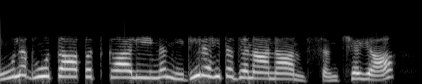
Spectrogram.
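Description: Throughout, the speech has G.729 codec damage. It fits an 8 kbit/s G.729A stream, which sounds rough and synthetic, with a 150 Hz to 3.7 kHz band and nothing above 3.8 kHz.

From 0.31 s to 4.08 s, faint clock slip clicks tick about every 0.3 s. Each one is likely a single-sample slip between unsynchronised clocks differing by roughly 70 ppm.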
